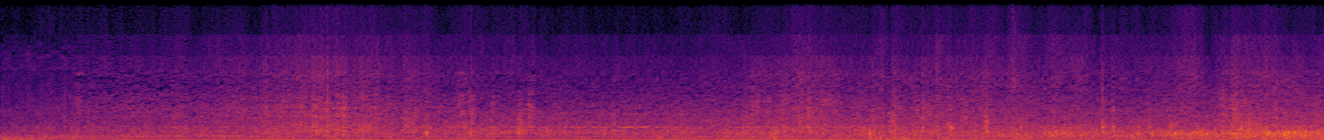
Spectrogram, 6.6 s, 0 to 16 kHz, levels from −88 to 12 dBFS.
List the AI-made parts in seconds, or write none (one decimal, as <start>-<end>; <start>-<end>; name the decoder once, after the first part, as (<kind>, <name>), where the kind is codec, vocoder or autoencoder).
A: 1.1-2.2 (autoencoder, DAC-VAE); 3.1-6.6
